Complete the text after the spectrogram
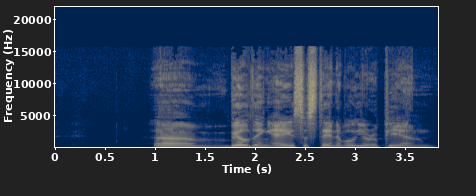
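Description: A man speaks calmly into a headset microphone, heard through loudspeakers in a large hall.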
